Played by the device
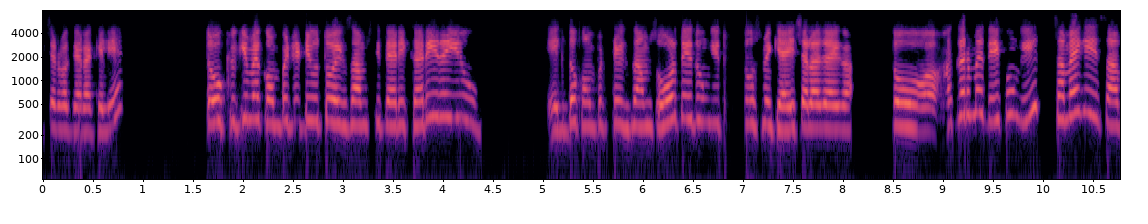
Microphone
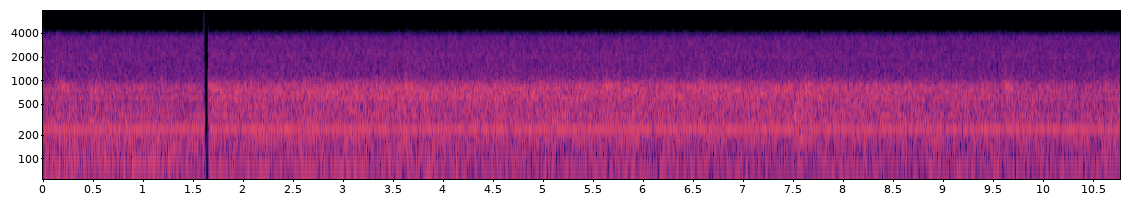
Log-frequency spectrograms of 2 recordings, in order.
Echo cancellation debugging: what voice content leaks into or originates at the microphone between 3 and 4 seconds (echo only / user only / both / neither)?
neither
